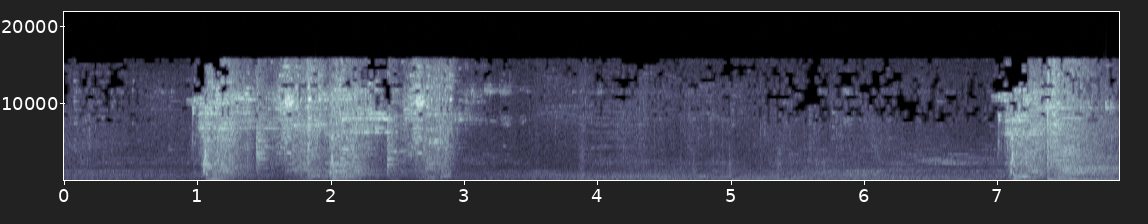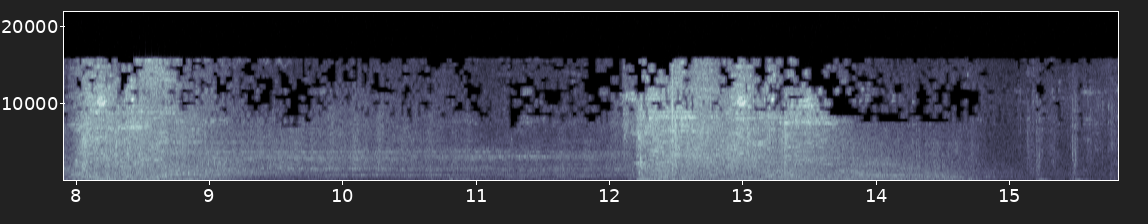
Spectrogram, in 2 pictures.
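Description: An axe strikes hard with heavy, ringing blows.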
